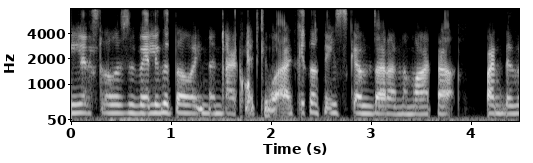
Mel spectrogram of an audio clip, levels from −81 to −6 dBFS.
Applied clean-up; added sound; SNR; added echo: neural diffusion model UNIVERSE++.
